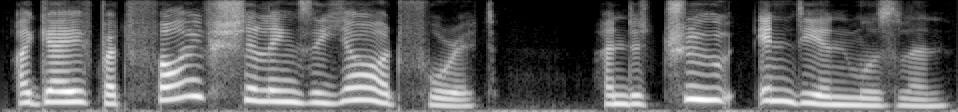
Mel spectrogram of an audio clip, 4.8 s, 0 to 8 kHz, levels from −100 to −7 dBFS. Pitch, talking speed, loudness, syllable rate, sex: 260 Hz, 175 wpm, -17 LUFS, 4.2 syllables/s, female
